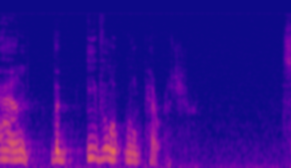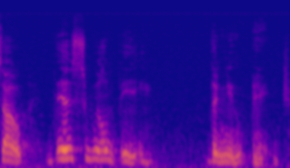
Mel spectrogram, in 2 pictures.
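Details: Adult female with self-reported spasmodic dysphonia, a voice condition that comes and goes; spasmodic dysphonia.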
